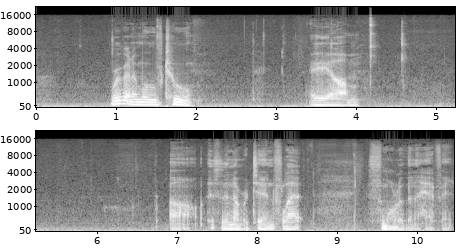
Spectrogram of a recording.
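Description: A man speaks calmly and close, in short phrases with pauses.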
